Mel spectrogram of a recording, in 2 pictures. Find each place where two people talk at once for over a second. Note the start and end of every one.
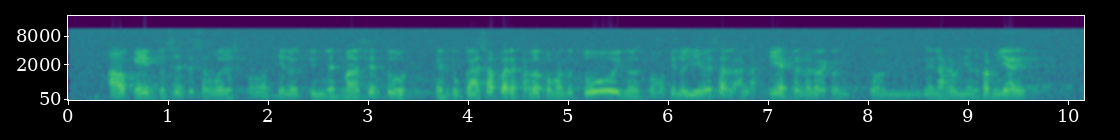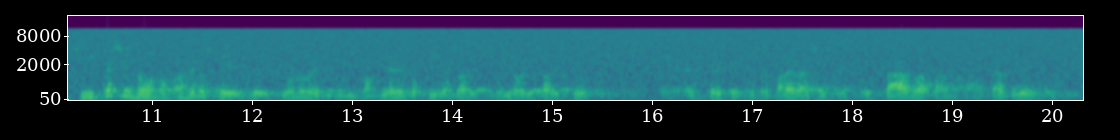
none

